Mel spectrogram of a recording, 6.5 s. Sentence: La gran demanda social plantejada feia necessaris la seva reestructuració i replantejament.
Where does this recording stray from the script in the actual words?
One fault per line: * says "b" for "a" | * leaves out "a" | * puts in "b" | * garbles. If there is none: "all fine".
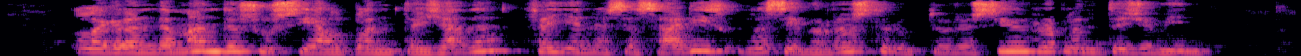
all fine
